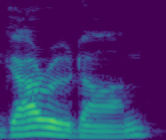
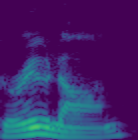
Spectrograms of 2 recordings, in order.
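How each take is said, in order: First: A vowel is inserted between the G and r. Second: The G and r are said together. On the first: It is a playful personal way of saying it. The speaker calls it wrong. "I always say Garudon. I think it's more fun to say it that way" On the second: It is the official way of saying it. The speaker calls it right. "I've been told it's called Groudon"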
